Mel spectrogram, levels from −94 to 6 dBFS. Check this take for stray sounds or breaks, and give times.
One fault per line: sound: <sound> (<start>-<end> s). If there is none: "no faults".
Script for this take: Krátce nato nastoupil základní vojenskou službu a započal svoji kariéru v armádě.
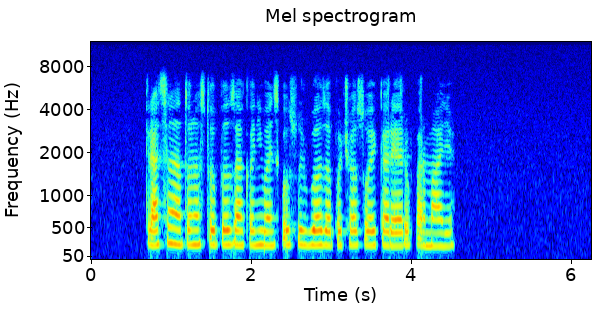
no faults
